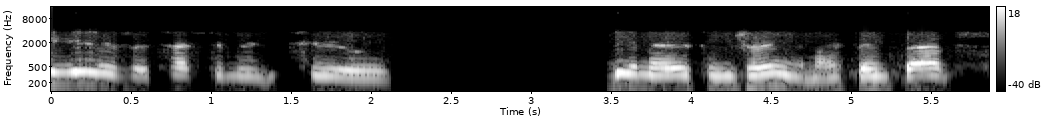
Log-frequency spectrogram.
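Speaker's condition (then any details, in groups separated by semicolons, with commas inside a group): Cerebral palsy; speech affected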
